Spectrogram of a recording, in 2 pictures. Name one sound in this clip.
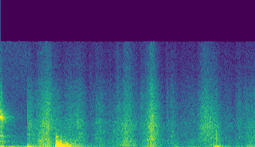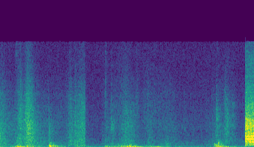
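Bedsheets rustle and flap as they are spread out.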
